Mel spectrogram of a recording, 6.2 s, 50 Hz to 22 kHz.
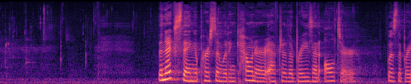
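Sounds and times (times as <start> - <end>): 
water dripping into a basin: 0.0 - 1.7
soft continuous watery background: 0.0 - 6.1
speech: 2.4 - 6.1.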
